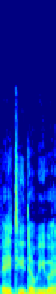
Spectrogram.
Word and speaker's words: Atwa: My favorite track is Atwa, which is A-T-W-A, I always pronounce Atwa.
